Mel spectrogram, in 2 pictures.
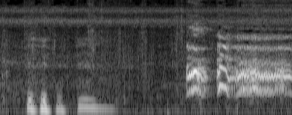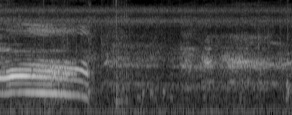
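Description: A hen clucks a few times, then a rooster crows loudly and close by, followed by softer clucking and bird calls.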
